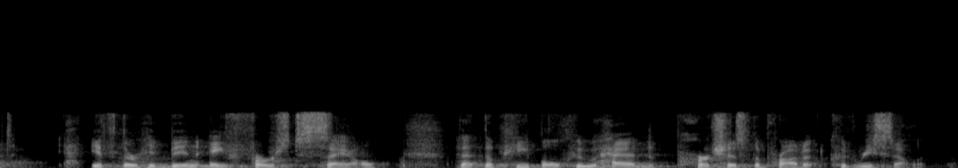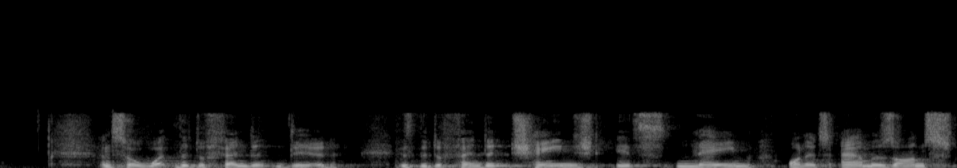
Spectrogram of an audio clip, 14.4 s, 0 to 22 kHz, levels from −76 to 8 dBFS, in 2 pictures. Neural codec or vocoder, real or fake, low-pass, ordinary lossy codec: none; real; 7.2 kHz; AAC, 32 kbps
